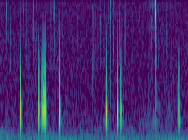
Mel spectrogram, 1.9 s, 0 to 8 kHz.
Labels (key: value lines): label: biophony, knock croak
recorder: SoundTrap 300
